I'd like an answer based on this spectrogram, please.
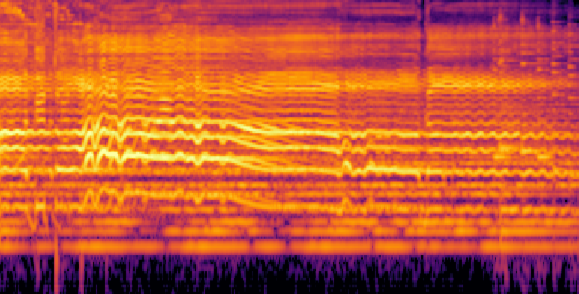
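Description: A young man's voice singing a long held note with ornamented, wavering runs, over steady instrumental accompaniment. The note slowly falls and fades near the end.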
